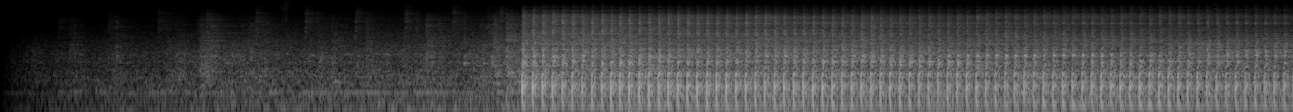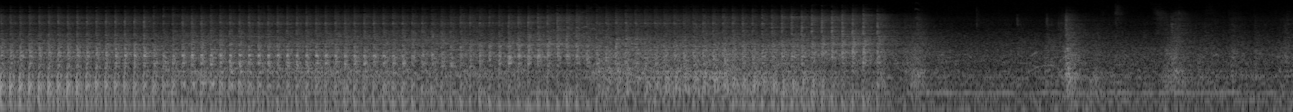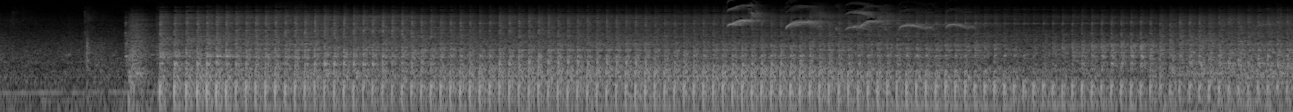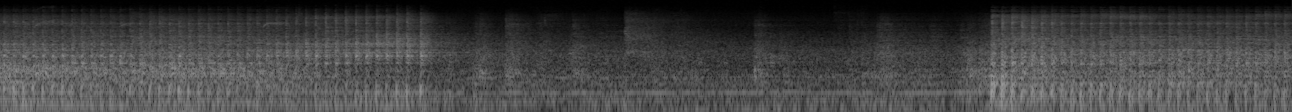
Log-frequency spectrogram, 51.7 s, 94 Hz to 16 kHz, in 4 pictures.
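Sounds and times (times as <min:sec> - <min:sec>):
hydraulic jackhammer at a street construction site: 0:04.9 - 0:22.4, 0:27.1 - 0:45.4, 0:48.4 - 0:51.7.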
